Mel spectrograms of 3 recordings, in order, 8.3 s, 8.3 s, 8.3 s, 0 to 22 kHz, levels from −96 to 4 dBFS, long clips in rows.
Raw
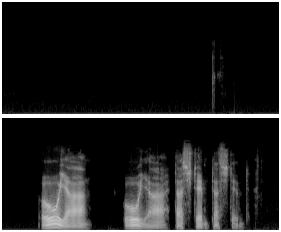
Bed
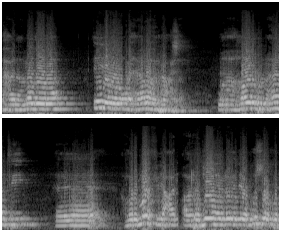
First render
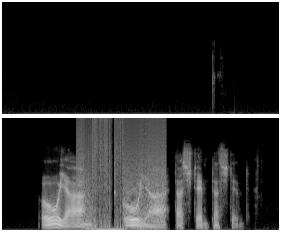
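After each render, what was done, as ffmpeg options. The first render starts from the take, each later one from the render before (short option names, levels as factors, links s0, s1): -filter_complex "[0:a]asettb=1/sr,asplit=3[s0][s1][s2];[s0]atrim=end=5.264[s3];[s1]atrim=start=5.26:end=6.61,asetpts=PTS-STARTPTS,afade=t=in:d=0.004:c=qsin,afade=t=out:st=1.346:d=0.004:c=qsin,aeval=exprs='val(0)+0.5*0.075*sgn(val(0))':c=same[s4];[s2]atrim=start=6.606[s5];[s3][s4]acrossfade=d=0.004:c1=hsin:c2=qsin[s6];[s6][s5]acrossfade=d=0.004:c1=qsin:c2=hsin,asettb=1/sr,asplit=3[s7][s8][s9];[s7]atrim=end=7.134[s10];[s8]atrim=start=7.13:end=7.63,asetpts=PTS-STARTPTS,afade=t=in:d=0.004:c=qsin,afade=t=out:st=0.496:d=0.004:c=qsin,lowshelf=f=170:g=10[s11];[s9]atrim=start=7.626[s12];[s10][s11]acrossfade=d=0.004:c1=hsin:c2=qsin[s13];[s13][s12]acrossfade=d=0.004:c1=qsin:c2=hsin"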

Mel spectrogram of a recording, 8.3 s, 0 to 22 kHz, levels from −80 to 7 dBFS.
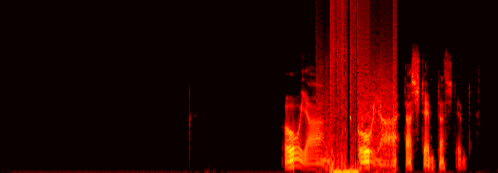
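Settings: -filter_complex "[0:a]asettb=1/sr,asplit=3[s0][s1][s2];[s0]atrim=end=4.894[s3];[s1]atrim=start=4.89:end=5.5,asetpts=PTS-STARTPTS,afade=t=in:d=0.004:c=qsin,afade=t=out:st=0.606:d=0.004:c=qsin,acrossover=split=170|5900[s4][s5][s6];[s4]acompressor=threshold=0.00631:ratio=4[s7];[s5]acompressor=threshold=0.0447:ratio=4[s8];[s6]acompressor=threshold=0.00224:ratio=4[s9];[s7][s8][s9]amix=inputs=3:normalize=0[s10];[s2]atrim=start=5.496[s11];[s3][s10]acrossfade=d=0.004:c1=hsin:c2=qsin[s12];[s12][s11]acrossfade=d=0.004:c1=qsin:c2=hsin,asettb=1/sr,asplit=3[s13][s14][s15];[s13]atrim=end=6.154[s16];[s14]atrim=start=6.15:end=6.55,asetpts=PTS-STARTPTS,afade=t=in:d=0.004:c=qsin,afade=t=out:st=0.396:d=0.004:c=qsin,acrossover=split=710|4900[s17][s18][s19];[s17]acompressor=threshold=0.02:ratio=4[s20];[s18]acompressor=threshold=0.0398:ratio=4[s21];[s19]acompressor=threshold=0.00355:ratio=4[s22];[s20][s21][s22]amix=inputs=3:normalize=0[s23];[s15]atrim=start=6.546[s24];[s16][s23]acrossfade=d=0.004:c1=hsin:c2=qsin[s25];[s25][s24]acrossfade=d=0.004:c1=qsin:c2=hsin,asplit=2[s26][s27];[s26]atrim=end=7.63,asetpts=PTS-STARTPTS,afade=t=out:st=7.22:d=0.41:silence=0.125893[s28];[s27]atrim=start=7.63,asetpts=PTS-STARTPTS,afade=t=in:d=0.004:c=hsin:silence=0.125893[s29];[s28][s29]concat=n=2:v=0:a=1"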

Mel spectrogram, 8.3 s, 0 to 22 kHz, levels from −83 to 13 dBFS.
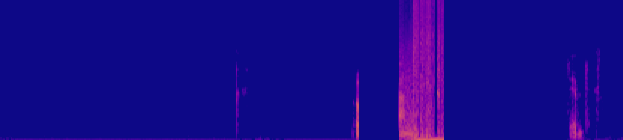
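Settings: -filter_complex "[0:a]asplit=5[s0][s1][s2][s3][s4];[s0]atrim=end=4.78,asetpts=PTS-STARTPTS,afade=t=out:st=4.776:d=0.004:c=hsin[s5];[s1]atrim=start=4.78:end=5.32,asetpts=PTS-STARTPTS,volume=0[s6];[s2]atrim=start=5.32:end=5.92,asetpts=PTS-STARTPTS,afade=t=in:d=0.004:c=hsin,afade=t=out:st=0.596:d=0.004:c=hsin[s7];[s3]atrim=start=5.92:end=7.57,asetpts=PTS-STARTPTS,volume=0[s8];[s4]atrim=start=7.57,asetpts=PTS-STARTPTS,afade=t=in:d=0.004:c=hsin[s9];[s5][s6][s7][s8][s9]concat=n=5:v=0:a=1"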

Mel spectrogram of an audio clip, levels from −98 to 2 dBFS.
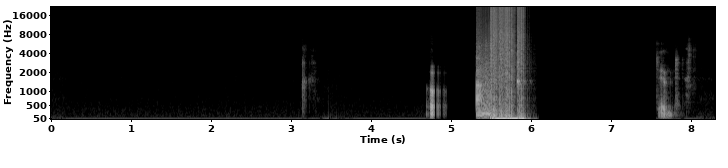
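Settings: -filter_complex "[0:a]asplit=2[s0][s1];[s1]adelay=20,volume=0.355[s2];[s0][s2]amix=inputs=2:normalize=0,asplit=2[s3][s4];[s4]adelay=79,lowpass=f=4200:p=1,volume=0.075,asplit=2[s5][s6];[s6]adelay=79,lowpass=f=4200:p=1,volume=0.29[s7];[s3][s5][s7]amix=inputs=3:normalize=0"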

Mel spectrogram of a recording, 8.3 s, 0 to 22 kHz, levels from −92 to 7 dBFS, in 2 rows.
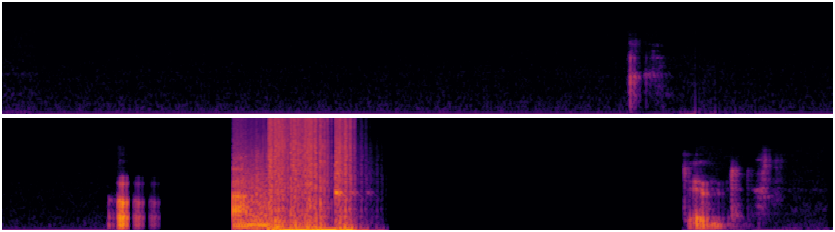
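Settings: -af "volume=3.98"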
